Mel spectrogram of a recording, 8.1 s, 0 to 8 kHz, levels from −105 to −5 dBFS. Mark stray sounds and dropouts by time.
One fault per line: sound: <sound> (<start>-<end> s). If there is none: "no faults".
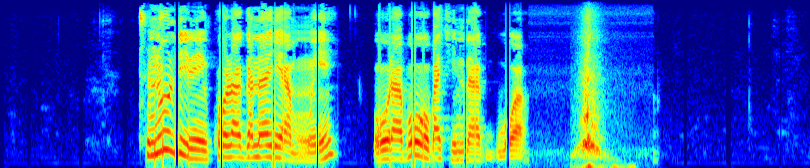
sound: whoosh (5.7-6.4 s)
